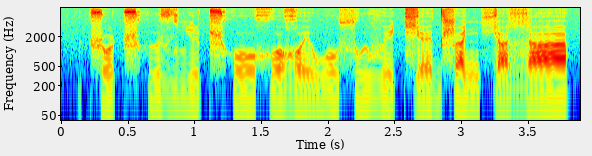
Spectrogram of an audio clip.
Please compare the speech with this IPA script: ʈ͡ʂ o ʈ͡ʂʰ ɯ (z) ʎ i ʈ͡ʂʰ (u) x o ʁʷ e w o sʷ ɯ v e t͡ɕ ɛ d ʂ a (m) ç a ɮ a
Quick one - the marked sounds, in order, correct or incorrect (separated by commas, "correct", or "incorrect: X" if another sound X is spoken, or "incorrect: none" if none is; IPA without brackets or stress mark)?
correct, incorrect: o, incorrect: ɲ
